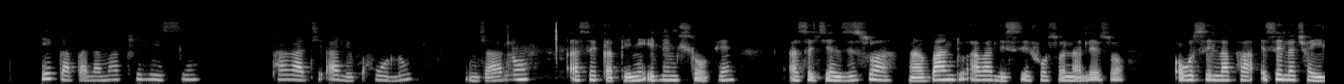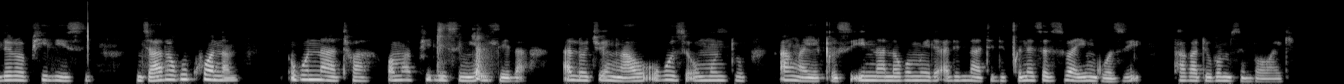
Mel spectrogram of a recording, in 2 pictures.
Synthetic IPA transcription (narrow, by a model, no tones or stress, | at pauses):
iɡ̥ʱab̥ʱalamapʰilisi | pʰaɣatʰiʔalikʰulu | nd͡ʒʱalɔ | a̰sɛɡ̥ʱab̥ʱeniʔelim̩ɬɔ̰pʰɛ | a̰sɛt͡ʃʼend͡zʱiswaŋaβantʼuʔaβalisifɔsɔna̰lɛ̰sɔ | o̰ɣapʰaɛsɛlat͡ʃʼwajilɛlɔpʰilisi | nd͡ʒʱalɔɣukʰɔna | uɣunatʰwaɣwamapʰilisiŋɛnd͡ɮʱɛla̰ | a̰lɔt͡ʃʼwɛŋawɔ̰ʔṵɣuzɛ̰ʔumuntʼua̰ŋajeǃʱisḭʔinanaoɣumɛlɛʔalinatʰiliɡ͡ǀʱinɛsesiβajiŋozi | pʰaɣatʰiɣom̩zimbʱawaːkʰɛ̥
